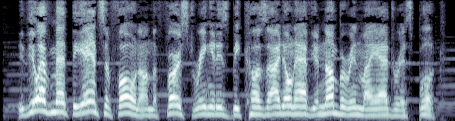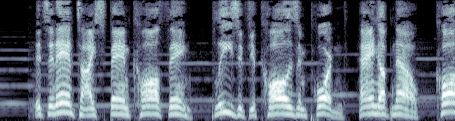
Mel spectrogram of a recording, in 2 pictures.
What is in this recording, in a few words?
answerphone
